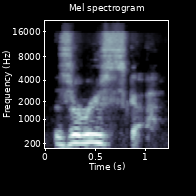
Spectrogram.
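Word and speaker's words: Zarutska: Zaruska, Irina Zaruska, that beautiful woman.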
